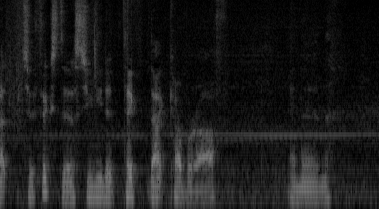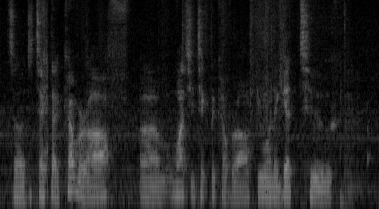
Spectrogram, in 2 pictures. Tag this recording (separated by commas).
Speech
